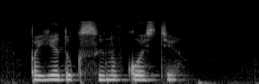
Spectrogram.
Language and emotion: Russian, neutral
